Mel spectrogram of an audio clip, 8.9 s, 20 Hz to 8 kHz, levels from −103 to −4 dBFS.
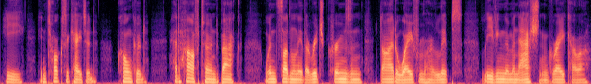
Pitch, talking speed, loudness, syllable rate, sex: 100 Hz, 155 wpm, -20 LUFS, 5.3 syllables/s, male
